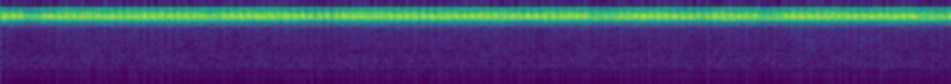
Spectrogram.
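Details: A continuous chorus of chirping crickets, produced by males scraping wing over serrated wing vein, holds a bright, very high trill at an even level throughout, with a fine rapid pulse and faint soft hiss beneath.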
